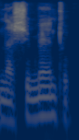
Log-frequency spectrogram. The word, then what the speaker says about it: Nascimento: I think they pronounce it as Nascimento. S and C.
